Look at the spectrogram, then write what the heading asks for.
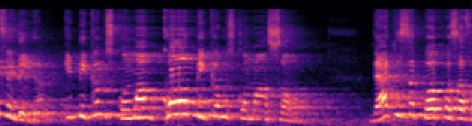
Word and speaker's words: commençons: cédula, this pronunciation becomes commencon, not commençon. Commencon, C-O-N-S, con, not son. Understand? So, to retain the pronunciation of son, we write this cédula.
